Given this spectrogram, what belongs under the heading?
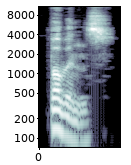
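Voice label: "bobbins", English, Australian accent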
